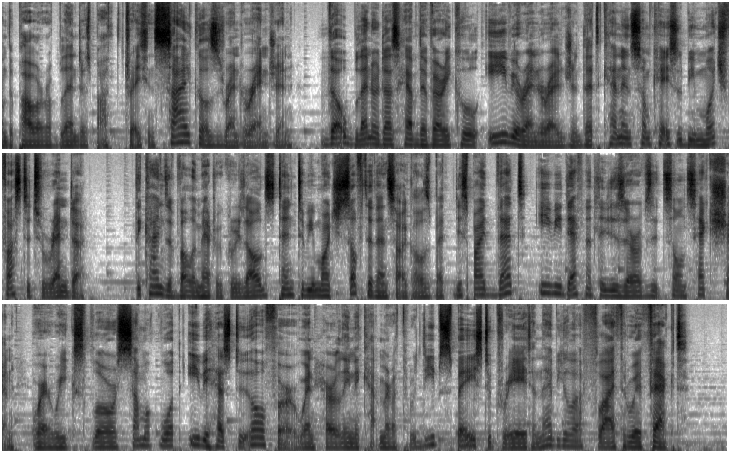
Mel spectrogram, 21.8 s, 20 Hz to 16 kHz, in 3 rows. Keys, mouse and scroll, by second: 6.6 shift+Down, 7.3 shift+Left, 8.3 shift+Left, 12.0 space.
